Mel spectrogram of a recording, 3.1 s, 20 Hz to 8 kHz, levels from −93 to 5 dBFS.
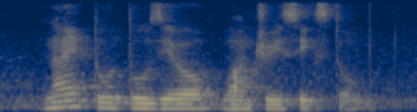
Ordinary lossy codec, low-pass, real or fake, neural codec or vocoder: none; 7.2 kHz; fake; codec, 24 kHz, 0.9 kbps, WavTokenizer, medium speech release version 2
